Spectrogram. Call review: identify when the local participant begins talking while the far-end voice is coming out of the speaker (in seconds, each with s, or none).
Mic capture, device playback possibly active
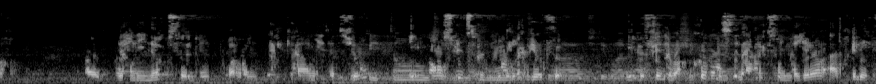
3.4 s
